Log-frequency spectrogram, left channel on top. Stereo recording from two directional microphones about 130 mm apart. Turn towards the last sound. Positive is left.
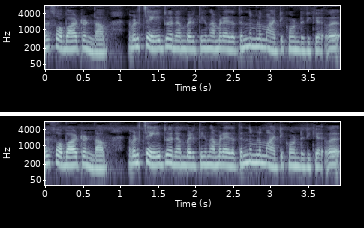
turn(degrees=-15)  # may be behind; listen again after turning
